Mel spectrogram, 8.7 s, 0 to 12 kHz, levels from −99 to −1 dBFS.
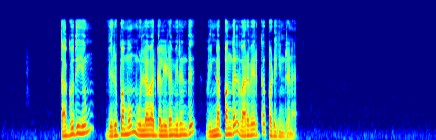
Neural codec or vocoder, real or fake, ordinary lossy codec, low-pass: none; real; none; 7.2 kHz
